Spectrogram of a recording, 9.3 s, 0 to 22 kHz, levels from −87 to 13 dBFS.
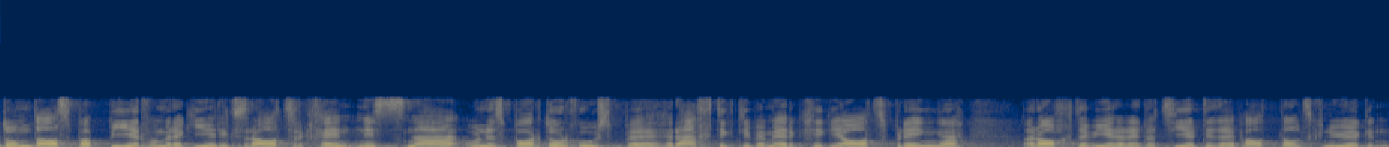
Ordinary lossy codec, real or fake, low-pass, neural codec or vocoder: none; real; 7.2 kHz; none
